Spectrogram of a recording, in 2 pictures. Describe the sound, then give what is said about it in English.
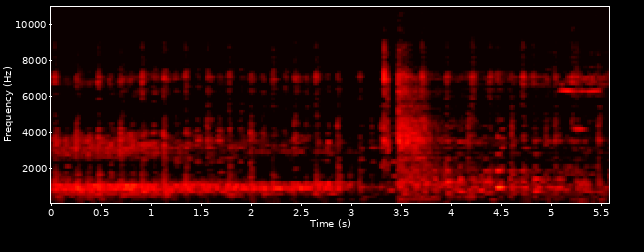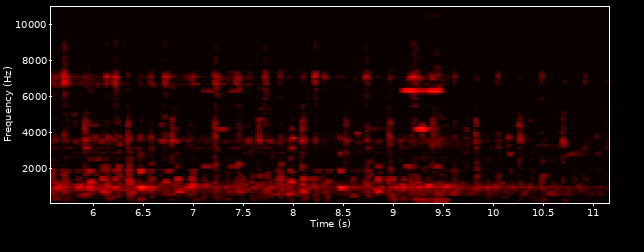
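A tinny electronic jingle, the game show 'ask the audience' lifeline sound, plays from a small phone speaker: a steady run of synthesized tones with a brief brighter swell partway through, fairly quiet and with no one talking. “What sounds it make for ask the audience? Like a ding ding ding ding ding.”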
